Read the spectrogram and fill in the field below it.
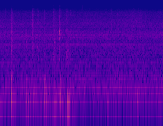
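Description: Keystrokes on a computer keyboard entering a login name and password, a short burst of close, crisp taps in the first second and a half, then a steady room hum.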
